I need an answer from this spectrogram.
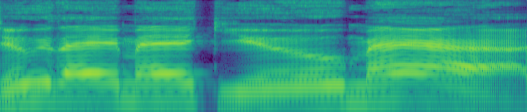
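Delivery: slow, loud, angry, deliberate, over-clear, stretched long. Repeating a question to someone who may not understand, slower and louder. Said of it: "maybe I'll just talk slower and louder".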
